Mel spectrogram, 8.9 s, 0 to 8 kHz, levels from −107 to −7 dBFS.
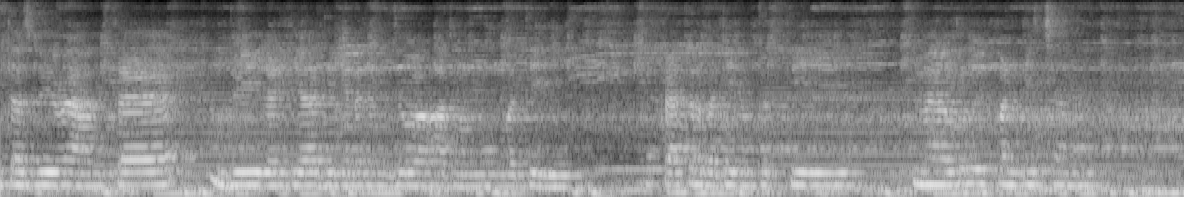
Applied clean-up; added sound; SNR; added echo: none; Wind instrument, woodwind instrument; 20 dB; reverberation time 0.7 s.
